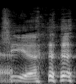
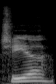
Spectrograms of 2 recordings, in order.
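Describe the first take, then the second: First: The name starts with a clearly pronounced T. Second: The name starts with a ch sound, no T. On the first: "We don't have silent T's in West Virginia" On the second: "I think it's like Chia"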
